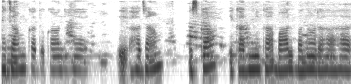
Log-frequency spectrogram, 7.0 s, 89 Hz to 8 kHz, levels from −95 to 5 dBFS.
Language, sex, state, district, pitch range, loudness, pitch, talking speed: Hindi, female, Bihar, Kishanganj, 190-205 Hz, -25 LUFS, 195 Hz, 120 wpm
